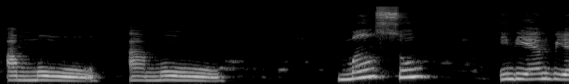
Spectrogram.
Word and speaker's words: amor: Amor.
